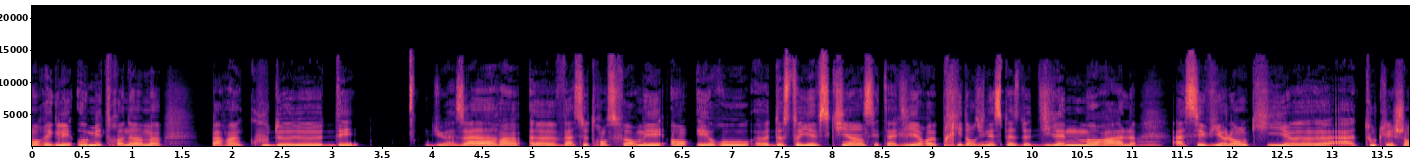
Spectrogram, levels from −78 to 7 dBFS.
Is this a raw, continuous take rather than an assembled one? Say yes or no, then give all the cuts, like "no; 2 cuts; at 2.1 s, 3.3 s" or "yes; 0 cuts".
yes; 0 cuts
